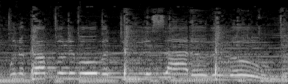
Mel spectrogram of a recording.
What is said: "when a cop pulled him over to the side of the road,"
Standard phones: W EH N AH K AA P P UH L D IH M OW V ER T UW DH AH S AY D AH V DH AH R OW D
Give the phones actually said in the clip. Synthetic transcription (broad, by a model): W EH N AH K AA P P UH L IH M OW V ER T UW DH AH S AY D AH V DH AH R OW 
